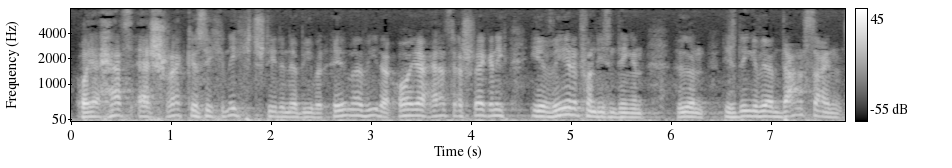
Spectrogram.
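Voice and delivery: ordinary talk, nothing marked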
